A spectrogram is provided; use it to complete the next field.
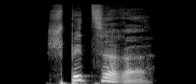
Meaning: inflection of spitz: 1. strong/mixed nominative/accusative feminine singular comparative degree 2. strong nominative/accusative plural comparative degree
- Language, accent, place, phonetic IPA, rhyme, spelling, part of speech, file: German, Germany, Berlin, [ˈʃpɪt͡səʁə], -ɪt͡səʁə, spitzere, adjective, De-spitzere.ogg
